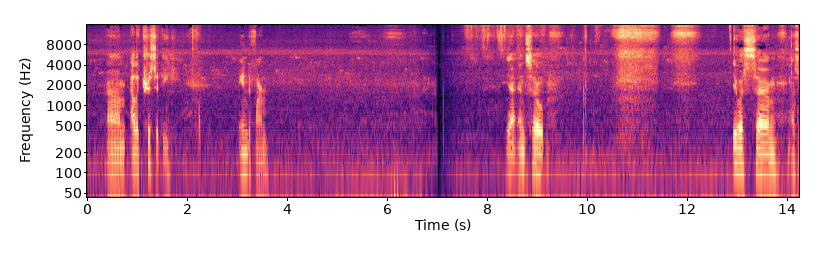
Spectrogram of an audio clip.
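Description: A man speaks calmly, close up, in short phrases.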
